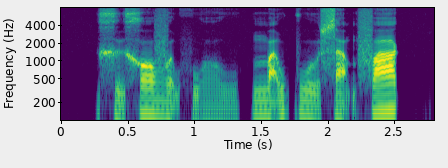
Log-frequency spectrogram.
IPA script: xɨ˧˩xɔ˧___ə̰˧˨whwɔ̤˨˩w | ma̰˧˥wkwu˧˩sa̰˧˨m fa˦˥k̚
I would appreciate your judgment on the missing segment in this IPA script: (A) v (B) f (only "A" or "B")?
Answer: A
